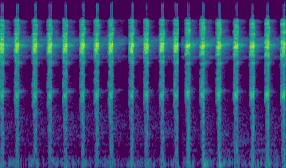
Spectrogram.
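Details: Walang kece cicada, an Indonesian insect whose calls serve as master sounds for training murai, lovebird, cucak ijo and kacer songbirds: sharp, high, buzzy clicks repeated about twice per second, seventeen pulses in steady rhythm.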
